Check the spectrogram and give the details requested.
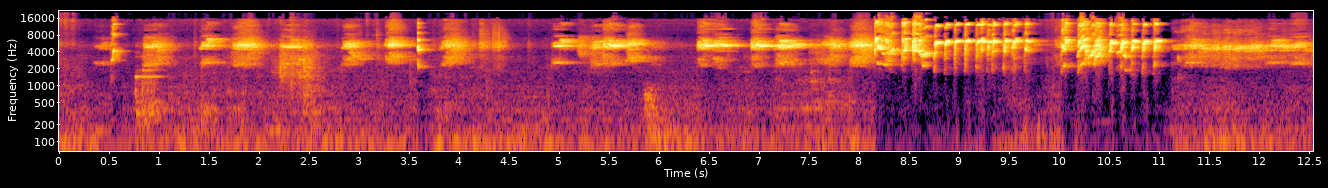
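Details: Pairs of Lutino lovebirds in a flight colony aviary, singing along with other birds around them. Continuous high, squeaky chirps overlap and quicken into a dense, rattling burst of sharp notes midway, over steady low background hum.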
